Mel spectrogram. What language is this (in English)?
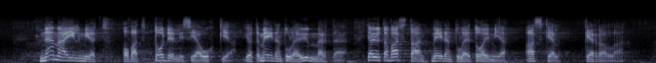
Finnish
